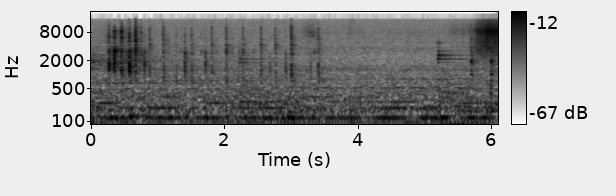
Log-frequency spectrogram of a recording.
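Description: Mouse and keyboard clicks from someone drawing in Photoshop: a cluster of quick light taps early on, then sparser single clicks with quiet gaps, close and fairly soft.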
